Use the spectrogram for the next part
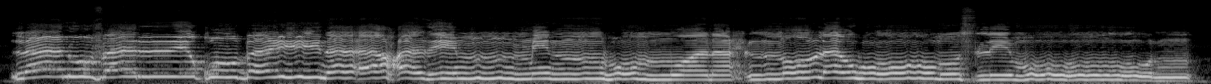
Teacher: میم مشدد پر غنہ کریں گے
